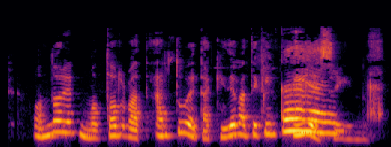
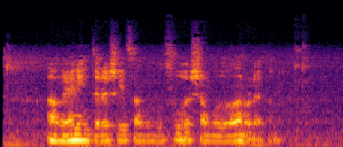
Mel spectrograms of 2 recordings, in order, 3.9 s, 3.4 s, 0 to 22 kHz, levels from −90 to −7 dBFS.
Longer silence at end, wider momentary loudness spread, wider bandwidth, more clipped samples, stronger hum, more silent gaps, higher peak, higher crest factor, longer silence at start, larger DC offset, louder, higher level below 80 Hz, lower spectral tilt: about the same, 0.1 s vs 0.15 s; second, 15 LU vs 22 LU; first, 11.5 kHz vs 8.8 kHz; neither; neither; neither; about the same, -4 dBFS vs -2 dBFS; about the same, 20 dB vs 18 dB; first, 0.35 s vs 0.05 s; neither; second, -23 LUFS vs -19 LUFS; second, -82 dBFS vs -44 dBFS; about the same, -5 dB/octave vs -6 dB/octave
